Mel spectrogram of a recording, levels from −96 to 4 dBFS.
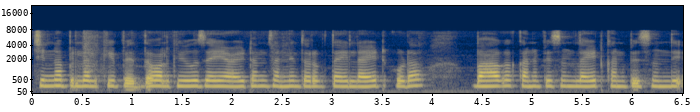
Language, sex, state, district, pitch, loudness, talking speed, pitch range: Telugu, female, Andhra Pradesh, Sri Satya Sai, 230 Hz, -18 LUFS, 130 wpm, 225-235 Hz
